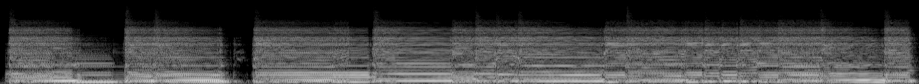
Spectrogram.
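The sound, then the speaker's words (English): Overdriven electric guitar played through a Soldano amplifier, heavily distorted chords and notes ringing loud and sustained, with a brief break after about two seconds before the playing resumes. “And then I have that Soldano on the fourth amp, which sounds like this.”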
